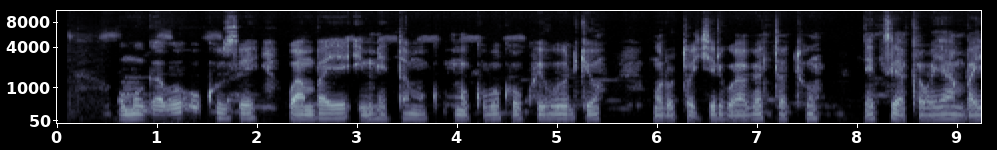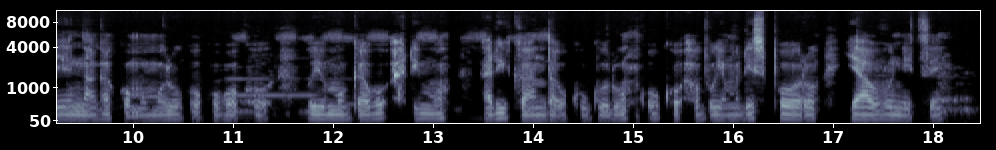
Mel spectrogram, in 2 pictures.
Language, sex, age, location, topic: Kinyarwanda, male, 18-24, Huye, health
